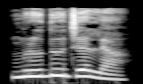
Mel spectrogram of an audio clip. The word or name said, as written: ಮೃದುಜಲ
